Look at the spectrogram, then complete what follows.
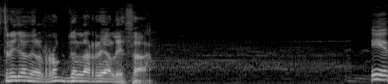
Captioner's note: people cheering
